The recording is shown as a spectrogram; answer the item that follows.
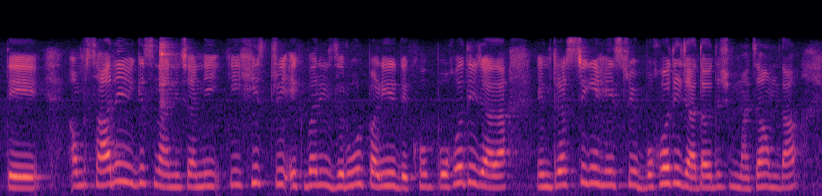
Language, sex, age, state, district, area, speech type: Dogri, female, 30-45, Jammu and Kashmir, Udhampur, urban, spontaneous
